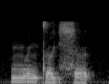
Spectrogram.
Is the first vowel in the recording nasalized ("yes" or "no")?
no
